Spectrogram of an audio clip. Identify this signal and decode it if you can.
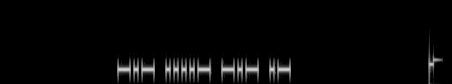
Morse code, heard as a keyed tone, about 32 wpm, 700 Hz. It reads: K4KA
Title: USA Call Signs - 2x Character Spacing - 30wpm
